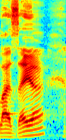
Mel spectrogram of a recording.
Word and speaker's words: Izayah: Okay, the name's Michael IZAYAH. It's I-ZAYAH, just to let everybody know it's not like how it's spelled in the Bible, so it's different.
